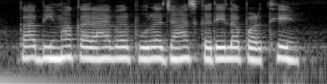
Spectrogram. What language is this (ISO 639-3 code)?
hne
